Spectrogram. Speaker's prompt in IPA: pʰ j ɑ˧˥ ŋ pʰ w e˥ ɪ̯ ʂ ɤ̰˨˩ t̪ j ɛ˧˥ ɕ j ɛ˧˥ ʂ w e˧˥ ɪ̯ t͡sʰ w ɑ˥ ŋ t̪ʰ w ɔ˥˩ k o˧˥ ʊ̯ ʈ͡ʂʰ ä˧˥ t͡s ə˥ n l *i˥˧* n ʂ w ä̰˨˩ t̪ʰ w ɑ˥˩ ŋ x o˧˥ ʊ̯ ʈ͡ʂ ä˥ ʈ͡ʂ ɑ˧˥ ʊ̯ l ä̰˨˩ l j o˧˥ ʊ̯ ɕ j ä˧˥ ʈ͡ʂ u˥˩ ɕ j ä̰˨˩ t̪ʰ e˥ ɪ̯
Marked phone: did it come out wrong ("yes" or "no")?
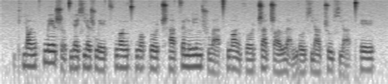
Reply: yes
